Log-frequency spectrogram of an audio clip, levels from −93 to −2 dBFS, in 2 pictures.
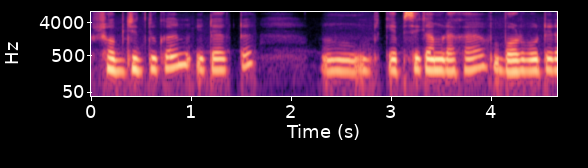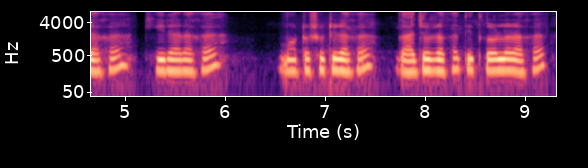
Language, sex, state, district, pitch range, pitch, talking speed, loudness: Bengali, female, Assam, Hailakandi, 195-215 Hz, 200 Hz, 115 wpm, -16 LUFS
